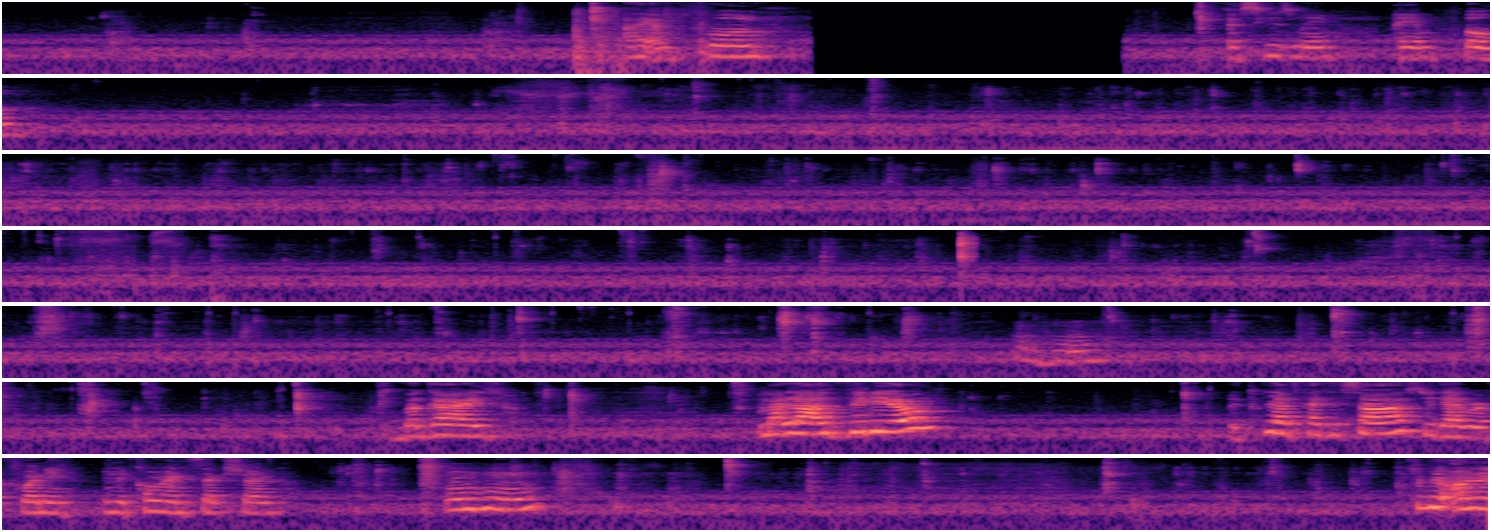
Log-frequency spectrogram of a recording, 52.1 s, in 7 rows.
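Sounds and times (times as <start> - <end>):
low background hum: 0.0 - 4.1, 5.6 - 52.0
chewing and wet mouth sounds: 0.4 - 1.4, 7.8 - 41.0, 41.9 - 43.4, 46.1 - 51.8.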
